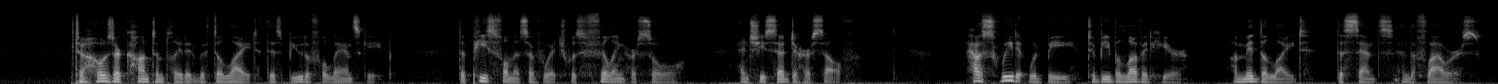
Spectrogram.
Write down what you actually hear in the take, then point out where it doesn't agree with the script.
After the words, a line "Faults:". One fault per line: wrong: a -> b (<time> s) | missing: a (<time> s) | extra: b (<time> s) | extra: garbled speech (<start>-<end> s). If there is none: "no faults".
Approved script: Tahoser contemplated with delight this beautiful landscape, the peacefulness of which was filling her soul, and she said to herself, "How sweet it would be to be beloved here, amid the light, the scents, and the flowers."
Tahoser contemplated with delight this beautiful landscape, the peacefulness of which was filling her soul, and she said to herself, "How sweet it would be to be beloved here, amid the light, the scents, and the flowers."
Faults:
no faults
